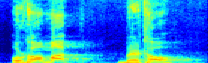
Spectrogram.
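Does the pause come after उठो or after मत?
after मत. The pause comes right after मत.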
